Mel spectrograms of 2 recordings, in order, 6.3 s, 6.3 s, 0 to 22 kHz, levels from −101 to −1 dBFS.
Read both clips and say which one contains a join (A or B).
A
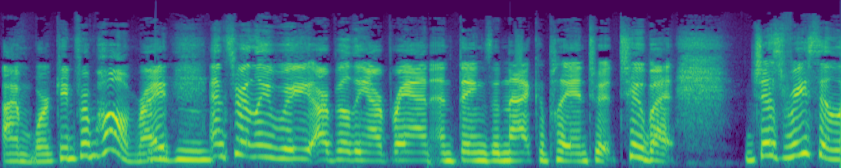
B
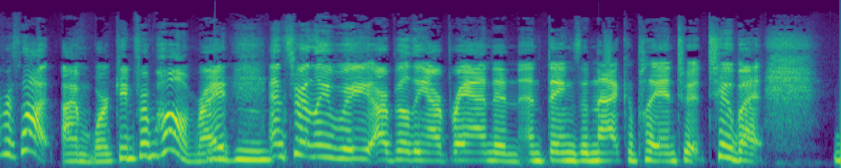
A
